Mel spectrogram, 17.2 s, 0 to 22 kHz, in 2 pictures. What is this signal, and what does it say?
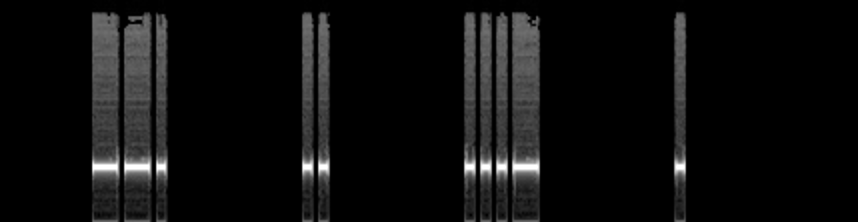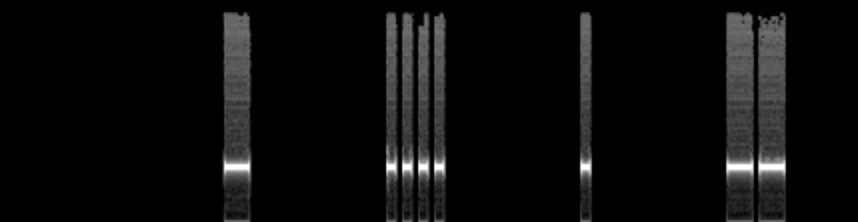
Morse code, heard as a keyed tone, about 15 wpm, spaced as for 5 wpm, 1000 Hz. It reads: GIVE THEM
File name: qotdfiles / 5wpm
